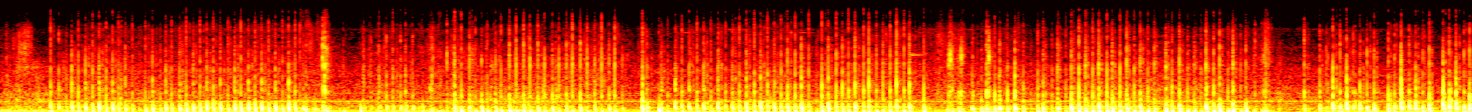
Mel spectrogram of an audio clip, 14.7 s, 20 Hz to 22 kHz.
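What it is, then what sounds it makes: Plastic frisbee. A green plastic flying disc, about 25 cm across and thin and hollow underneath, is held in one hand and tapped quickly with the fingertips of the other hand close to the microphone. The result is a dense, continuous stream of fast, hollow, low-pitched taps with very short decays that rattle on steadily for about 15 seconds.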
